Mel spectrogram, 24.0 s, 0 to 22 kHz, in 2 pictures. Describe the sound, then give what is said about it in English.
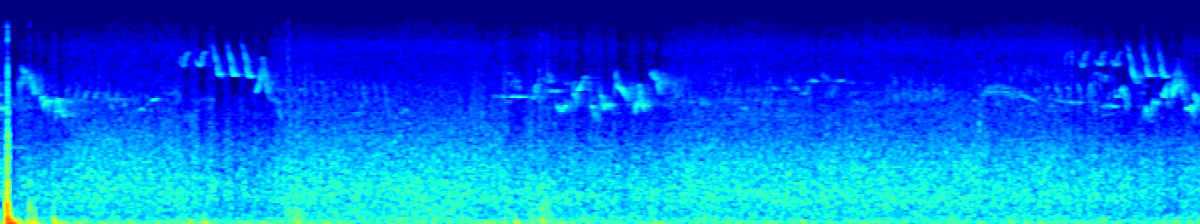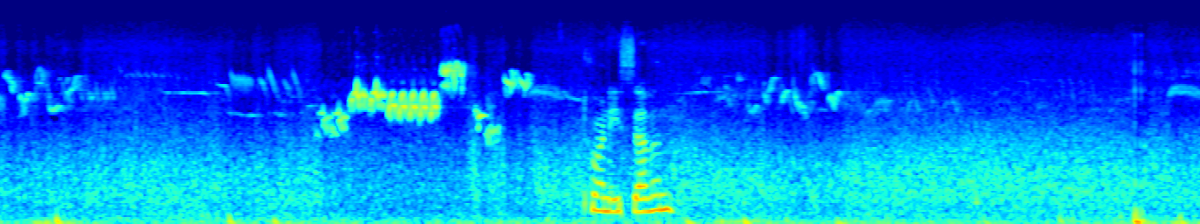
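Lincoln's sparrow song: faint, scattered high chirps over steady background hiss, then a louder run of bubbly, trilled phrases toward the end. “Lincoln Sparrow number 5 continued.”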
